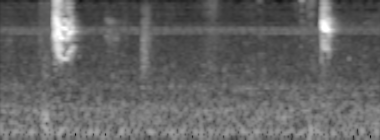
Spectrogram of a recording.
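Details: Two sharp, high, raspy calls from a female double-collared seedeater, a little under three seconds apart, a call that excites males to sing; background hiss and a thin steady high whine.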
